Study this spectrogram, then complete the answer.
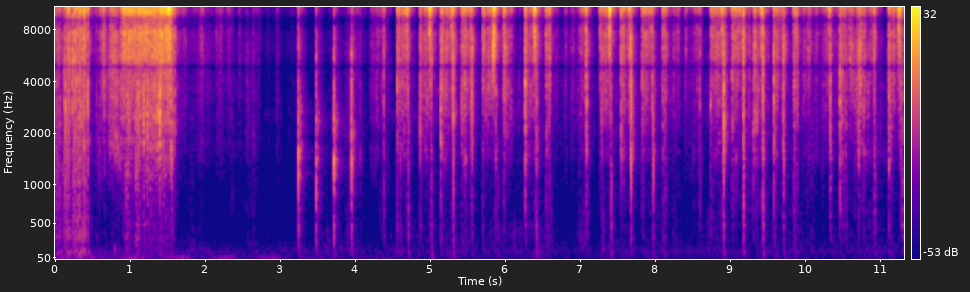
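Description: Tarot cards being shuffled by hand, close up: a brief riffling burst, then a long run of quick, crisp card slaps and flicks in an uneven rhythm.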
